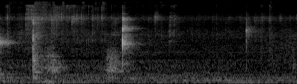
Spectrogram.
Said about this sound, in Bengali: বাকিগুলো ওই একই রকমভাবে ভেজে নেব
